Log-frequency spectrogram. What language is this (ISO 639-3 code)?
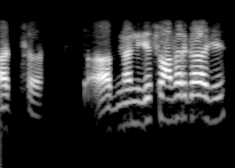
ben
